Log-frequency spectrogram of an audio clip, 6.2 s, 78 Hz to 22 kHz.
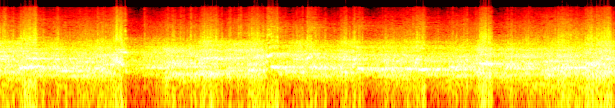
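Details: A crowd of dogs at The Barking Lot, 30 June 2014, keeps up a steady racket of overlapping barks, yips and whining howls. The noise barely pauses, with sharp bursts of barking breaking through every second or so.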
